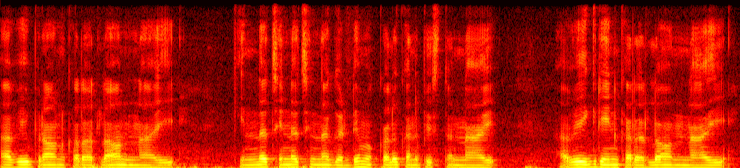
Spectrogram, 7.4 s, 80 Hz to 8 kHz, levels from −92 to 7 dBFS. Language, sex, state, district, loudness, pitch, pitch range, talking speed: Telugu, male, Telangana, Mahabubabad, -18 LUFS, 125 Hz, 120-130 Hz, 130 wpm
